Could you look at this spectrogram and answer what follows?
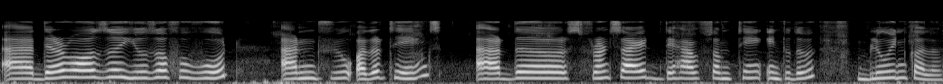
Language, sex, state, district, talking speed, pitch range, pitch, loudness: English, female, Punjab, Kapurthala, 150 wpm, 270-305 Hz, 285 Hz, -15 LUFS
